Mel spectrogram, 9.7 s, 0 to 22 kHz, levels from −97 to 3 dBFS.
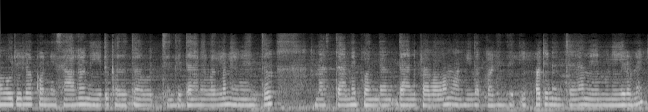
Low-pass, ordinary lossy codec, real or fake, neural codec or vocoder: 7.2 kHz; MP3, 48 kbps; fake; codec, 32 kHz, 1.9 kbps, SNAC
